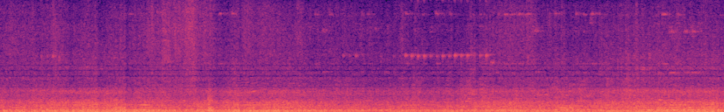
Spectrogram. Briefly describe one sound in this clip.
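A car engine hums steadily from inside a moving car.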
